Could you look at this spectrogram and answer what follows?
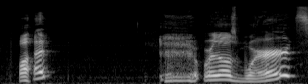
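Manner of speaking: high, loud, slow, incredulous bafflement.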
